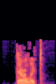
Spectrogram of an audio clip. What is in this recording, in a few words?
"derelict", english; adjectives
